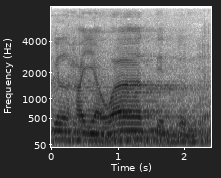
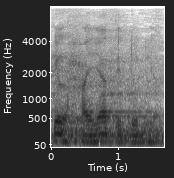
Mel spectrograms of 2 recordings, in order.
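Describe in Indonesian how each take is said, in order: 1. Kata tengah dibaca dengan vokal panjang. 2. Kata tengah dibaca dengan vokal pendek. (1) "kalau di depan wawu dibacanya panjang" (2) "Kalau di atas wawu dibacanya pendek"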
